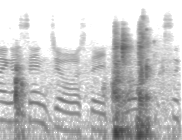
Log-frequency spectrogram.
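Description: Subtitled Japanese anime dialogue playing quietly: a man's voice speaking in short phrases.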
